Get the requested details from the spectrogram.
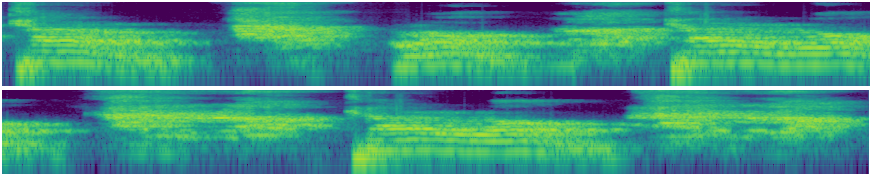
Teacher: R bertasydid ini ditebalkan karena sebelumnya berharakat fathah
